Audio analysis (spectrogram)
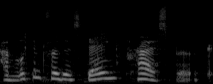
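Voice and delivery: put-on Southern-accented voice. Voicing the shopkeeper searching for a price book: shopkeeper in a southern accent. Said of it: "She knows a southern accent".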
